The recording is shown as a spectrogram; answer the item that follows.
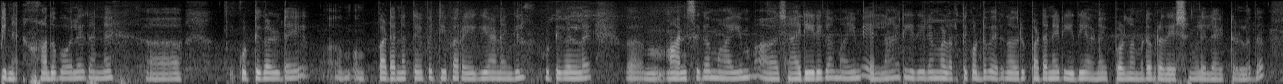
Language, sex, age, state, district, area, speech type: Malayalam, female, 30-45, Kerala, Idukki, rural, spontaneous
